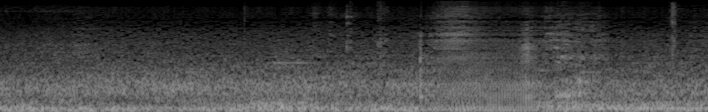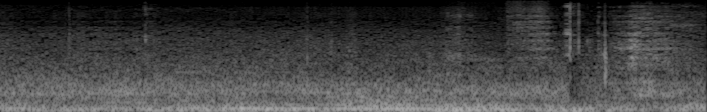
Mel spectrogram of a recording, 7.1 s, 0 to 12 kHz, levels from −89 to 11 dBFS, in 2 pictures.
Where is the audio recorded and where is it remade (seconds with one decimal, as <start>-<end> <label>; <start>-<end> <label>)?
0.0-2.2 recorded; 2.2-2.7 remade; 2.7-7.1 recorded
